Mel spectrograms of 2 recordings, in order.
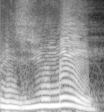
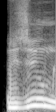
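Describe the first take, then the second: First: The word ends with an 'ay' vowel sound. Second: The word ends on the 'm' consonant. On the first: The speaker calls it right. "Word है रिज्यूमे" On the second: The speaker calls it wrong. "रिज्यूम नहीं"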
